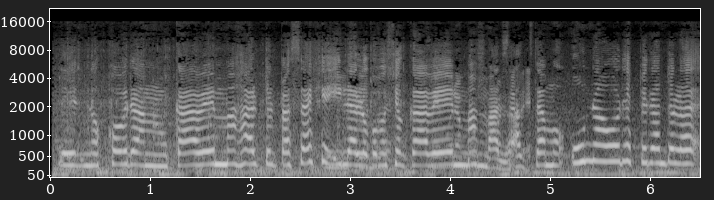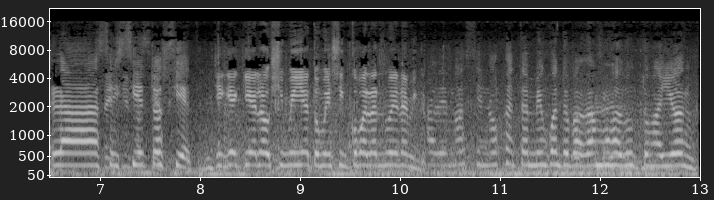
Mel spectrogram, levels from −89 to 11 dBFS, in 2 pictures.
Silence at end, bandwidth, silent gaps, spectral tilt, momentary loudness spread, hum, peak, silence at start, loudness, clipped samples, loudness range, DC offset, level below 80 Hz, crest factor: 0 s; 16.5 kHz; none; -5 dB/octave; 6 LU; none; -4 dBFS; 0 s; -16 LUFS; under 0.1%; 2 LU; under 0.1%; -34 dBFS; 12 dB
